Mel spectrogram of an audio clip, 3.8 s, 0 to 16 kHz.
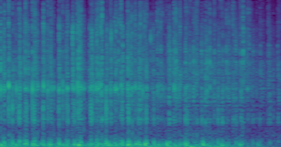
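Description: Fingertips and nails tap rapidly on the shell and buttons of a black, hand-sized, hollow plastic PlayStation 4 controller held close. The result is a dense run of short, dry clicks and taps with a low thump and a faint tone near 1.7 kHz, gradually getting quieter toward the end.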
